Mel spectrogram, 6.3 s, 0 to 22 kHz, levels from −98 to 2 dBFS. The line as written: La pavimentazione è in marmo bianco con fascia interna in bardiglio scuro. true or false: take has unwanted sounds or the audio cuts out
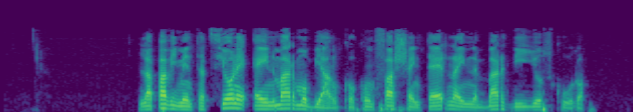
false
